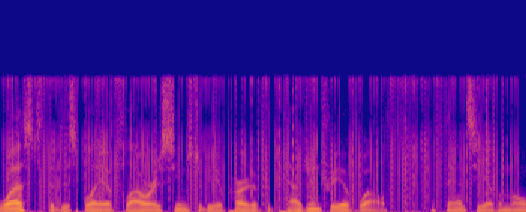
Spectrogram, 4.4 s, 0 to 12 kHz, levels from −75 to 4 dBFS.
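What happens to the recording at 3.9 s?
At 3.9 s there is a steady crackling fizz laid over the speech, the same grainy texture that runs through the whole clip and fills the pauses as well. It comes from an unreliable data bit: one marginal data line flips its bit in a random share of samples, and each wrong bit adds a spike of identical size. The G.722 wideband coding at 48 kbit/s, with nothing above 7.6 kHz, is a separate layer beneath the crackle.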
